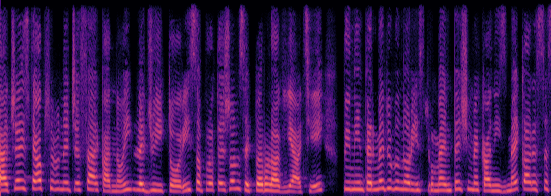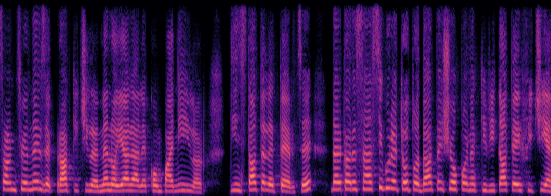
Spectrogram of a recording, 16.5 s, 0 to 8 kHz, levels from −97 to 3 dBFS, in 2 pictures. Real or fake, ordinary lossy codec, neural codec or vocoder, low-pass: fake; none; codec, 16 kHz, 1 kbps, X-Codec, HuBERT features, trained on balanced general audio; none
